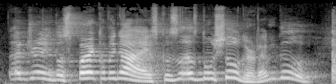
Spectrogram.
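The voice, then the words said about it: Impression with a Russian accent. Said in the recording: “my Gennady Golovkin impression's pretty good ... it's not the best, but that might be a little more Sergey Kovalev than... I've actually done my Russian accent”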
